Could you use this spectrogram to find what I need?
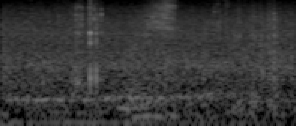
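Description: A young man slurps and chews food.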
